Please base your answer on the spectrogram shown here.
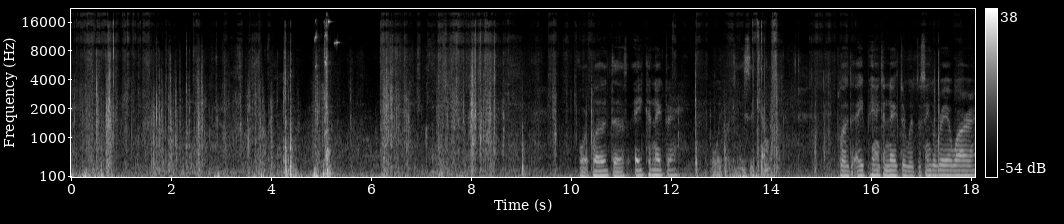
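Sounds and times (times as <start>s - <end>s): hands handling wiring connectors: 0.0s - 10.8s, 12.0s - 15.5s.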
